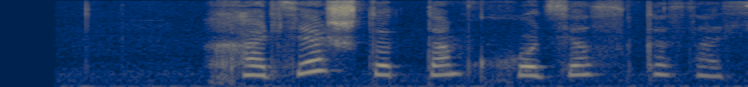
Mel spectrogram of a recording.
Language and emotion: Russian, neutral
